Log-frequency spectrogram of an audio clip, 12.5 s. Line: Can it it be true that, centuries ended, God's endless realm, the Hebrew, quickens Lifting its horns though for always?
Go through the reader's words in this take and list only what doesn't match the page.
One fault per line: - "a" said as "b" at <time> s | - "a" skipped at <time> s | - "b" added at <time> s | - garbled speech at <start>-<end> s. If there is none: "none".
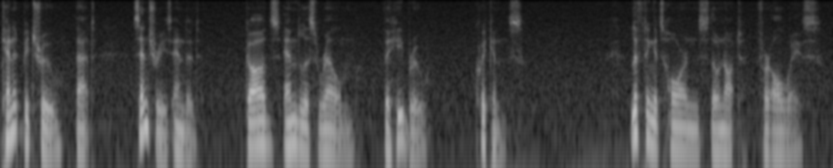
- "it" skipped at 0.3 s
- "not" added at 10.8 s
